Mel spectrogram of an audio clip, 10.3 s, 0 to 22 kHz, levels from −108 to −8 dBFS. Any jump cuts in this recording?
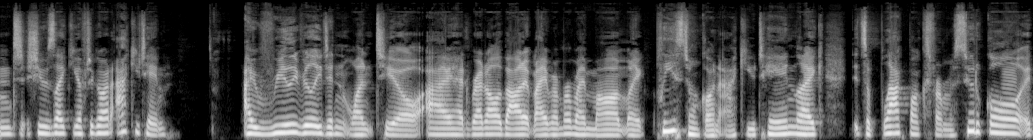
yes; 2 cuts; at 2.4 s, 6.5 s

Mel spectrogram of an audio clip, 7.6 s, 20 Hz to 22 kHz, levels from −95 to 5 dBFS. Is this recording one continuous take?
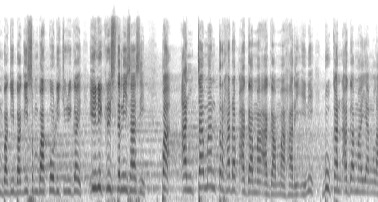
yes; 0 cuts

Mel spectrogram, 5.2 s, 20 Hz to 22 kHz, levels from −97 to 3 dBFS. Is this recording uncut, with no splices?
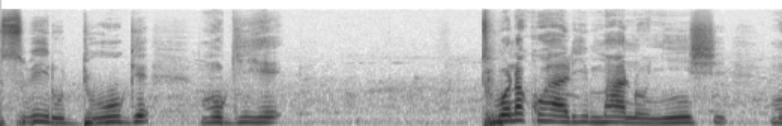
yes; 0 cuts

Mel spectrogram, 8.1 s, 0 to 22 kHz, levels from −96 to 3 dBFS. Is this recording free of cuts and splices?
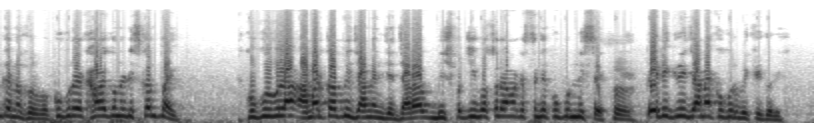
yes; 0 cuts

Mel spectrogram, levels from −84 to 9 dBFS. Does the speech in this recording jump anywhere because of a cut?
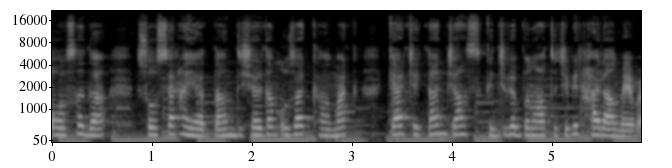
no; 0 cuts

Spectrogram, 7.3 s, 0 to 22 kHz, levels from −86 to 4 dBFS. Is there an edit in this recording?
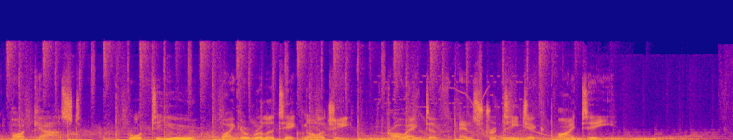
no; 0 cuts

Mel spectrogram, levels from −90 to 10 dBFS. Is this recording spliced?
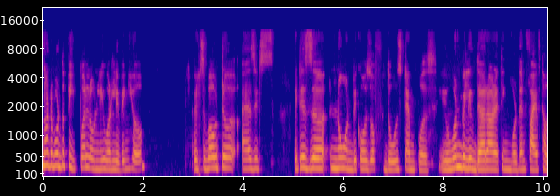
no; 0 cuts

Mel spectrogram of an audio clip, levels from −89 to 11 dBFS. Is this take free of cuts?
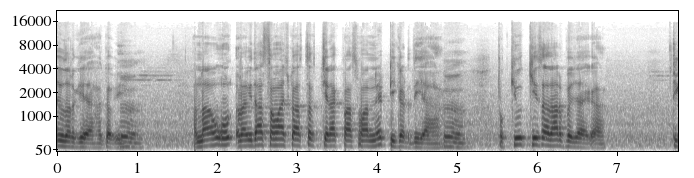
yes; 0 cuts

